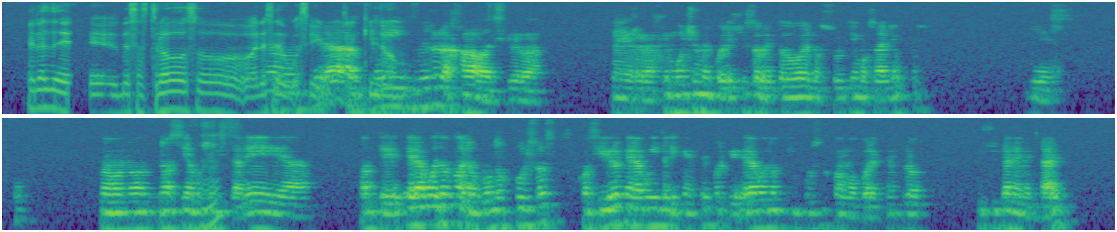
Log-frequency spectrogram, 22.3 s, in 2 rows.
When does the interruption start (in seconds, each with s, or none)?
2.6 s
